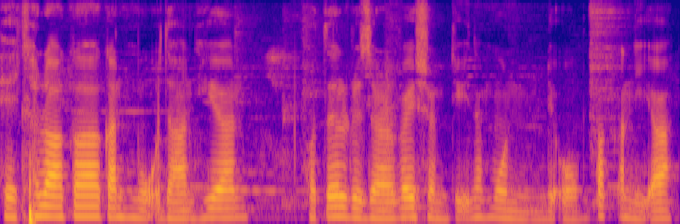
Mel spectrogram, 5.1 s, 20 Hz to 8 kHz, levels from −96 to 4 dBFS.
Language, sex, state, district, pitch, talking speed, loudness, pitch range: Mizo, male, Mizoram, Aizawl, 120 Hz, 200 wpm, -21 LUFS, 110-125 Hz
